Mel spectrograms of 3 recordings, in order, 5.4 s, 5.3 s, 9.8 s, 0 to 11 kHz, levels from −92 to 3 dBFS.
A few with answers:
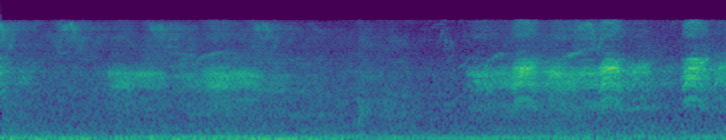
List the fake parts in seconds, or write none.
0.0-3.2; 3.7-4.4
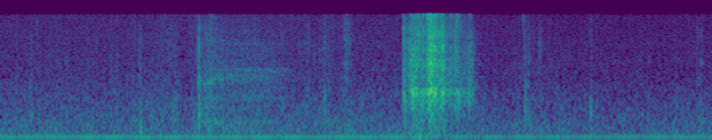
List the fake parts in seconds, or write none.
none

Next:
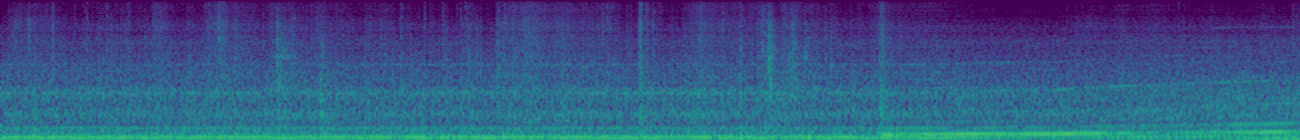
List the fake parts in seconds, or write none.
2.9-4.2; 5.2-6.7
